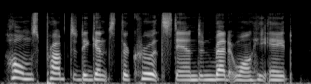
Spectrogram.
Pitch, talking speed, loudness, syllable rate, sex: 220 Hz, 250 wpm, -17 LUFS, 6.2 syllables/s, female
